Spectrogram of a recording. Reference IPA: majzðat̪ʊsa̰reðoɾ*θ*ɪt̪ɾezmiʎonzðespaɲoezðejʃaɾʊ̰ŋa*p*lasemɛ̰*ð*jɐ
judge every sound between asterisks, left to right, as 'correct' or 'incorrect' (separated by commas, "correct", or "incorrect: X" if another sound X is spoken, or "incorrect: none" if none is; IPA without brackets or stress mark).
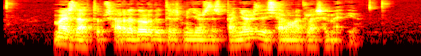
incorrect: ð, incorrect: k, correct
